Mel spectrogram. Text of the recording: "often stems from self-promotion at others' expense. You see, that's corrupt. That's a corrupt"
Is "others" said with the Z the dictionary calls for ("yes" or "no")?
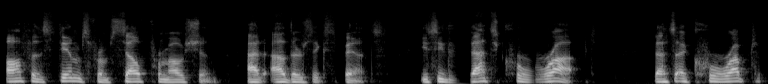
yes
